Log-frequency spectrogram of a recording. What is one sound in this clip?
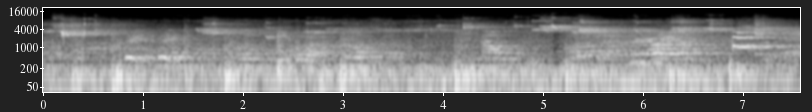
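Basketballs thump on a wooden floor in a large echoing hall.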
